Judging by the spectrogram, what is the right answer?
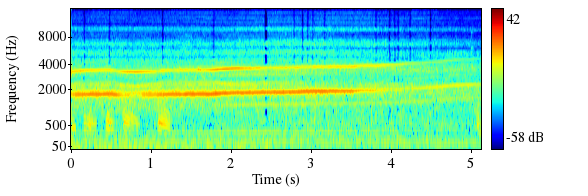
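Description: A 1200mm Avios Hawker Sea Fury "Riff Raff" racer, an electric RC model plane, taking off on its maiden flight, heard as a loud, steady motor whine whose pitch climbs slowly as it lifts away, over faint background noise.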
